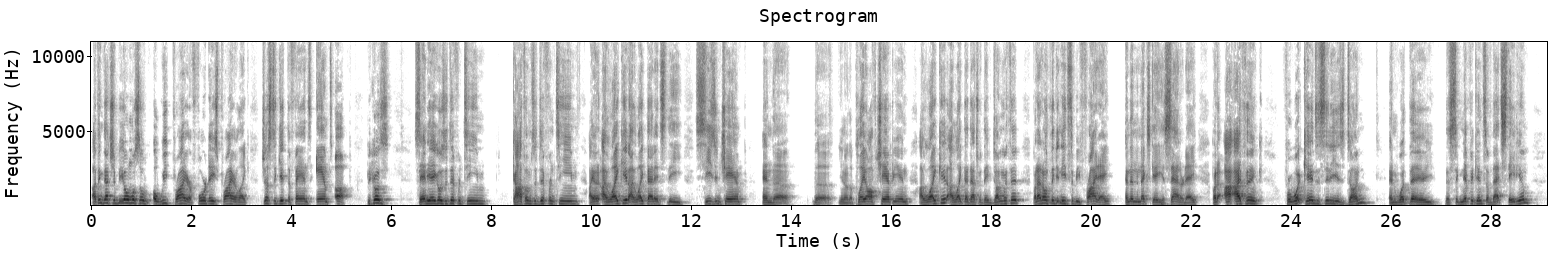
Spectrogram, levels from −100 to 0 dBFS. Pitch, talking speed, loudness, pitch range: 185 Hz, 200 wpm, -26 LUFS, 160-225 Hz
